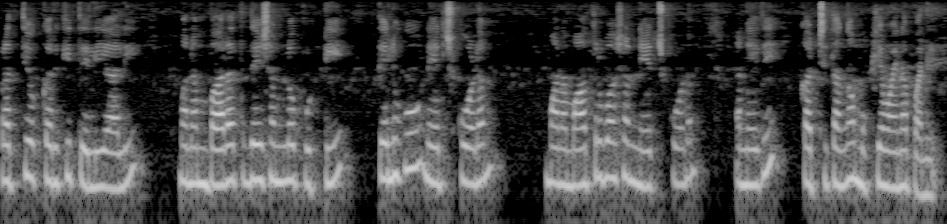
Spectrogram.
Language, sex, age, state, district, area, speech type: Telugu, female, 18-30, Andhra Pradesh, Nandyal, urban, spontaneous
